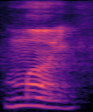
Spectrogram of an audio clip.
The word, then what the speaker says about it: mãe: Você percebe que há influência nasal, há influência, há emissão de ar também pelo nariz, tá?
